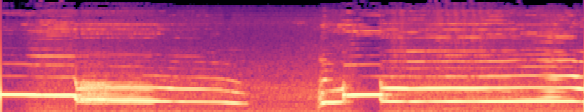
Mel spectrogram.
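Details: Alaskan Malamute Liza howling outdoors at a passing ambulance after an evening walk; a wavering, falling howl breaks off, then after a quiet gap she resumes with a long, steady, slightly rising drawn-out note.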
